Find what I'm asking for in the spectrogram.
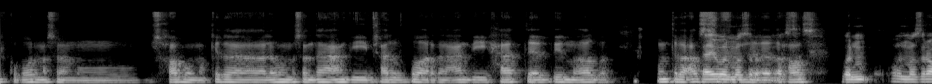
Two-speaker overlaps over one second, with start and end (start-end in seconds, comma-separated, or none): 7.0-8.3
